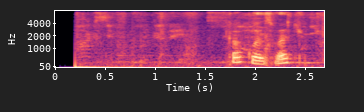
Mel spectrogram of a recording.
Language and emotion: Russian, neutral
